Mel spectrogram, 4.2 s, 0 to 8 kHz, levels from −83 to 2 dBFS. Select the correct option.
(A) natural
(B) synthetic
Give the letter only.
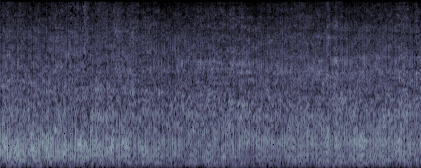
B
